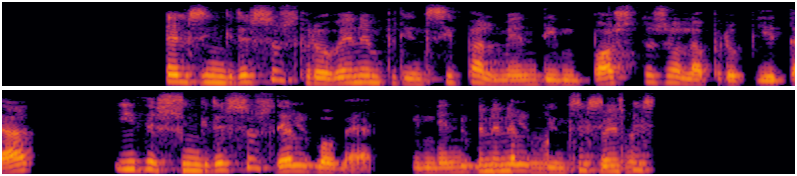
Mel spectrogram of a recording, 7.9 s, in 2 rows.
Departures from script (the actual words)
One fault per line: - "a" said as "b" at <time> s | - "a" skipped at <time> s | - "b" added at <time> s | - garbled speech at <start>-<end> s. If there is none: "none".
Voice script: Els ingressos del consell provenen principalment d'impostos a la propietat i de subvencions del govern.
- "del consell" skipped at 1.5 s
- "subvencions" said as "ingressos" at 4.9 s
- garbled speech at 6.0-7.2 s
